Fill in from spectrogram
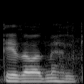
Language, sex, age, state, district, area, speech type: Urdu, male, 30-45, Uttar Pradesh, Muzaffarnagar, urban, spontaneous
